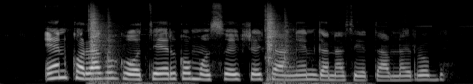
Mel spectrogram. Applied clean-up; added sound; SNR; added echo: none; Dishes, pots, and pans; 10 dB; none.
